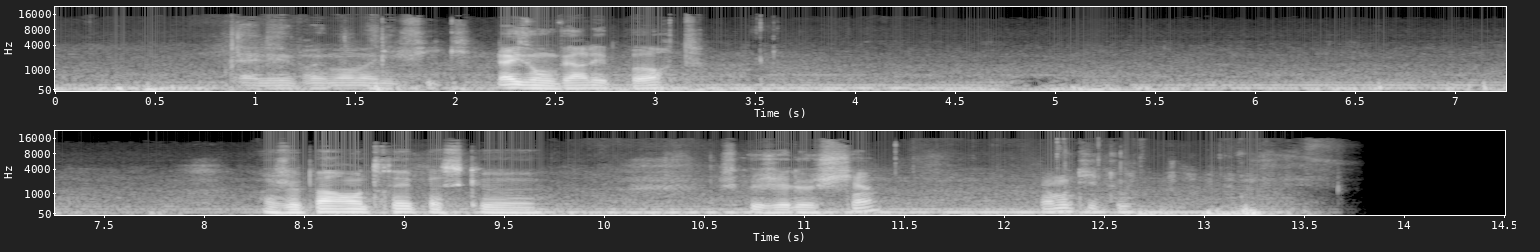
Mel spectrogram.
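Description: A young man speaks calmly, close to the microphone.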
